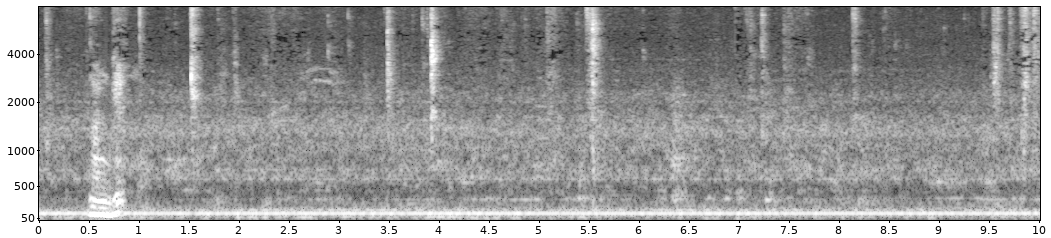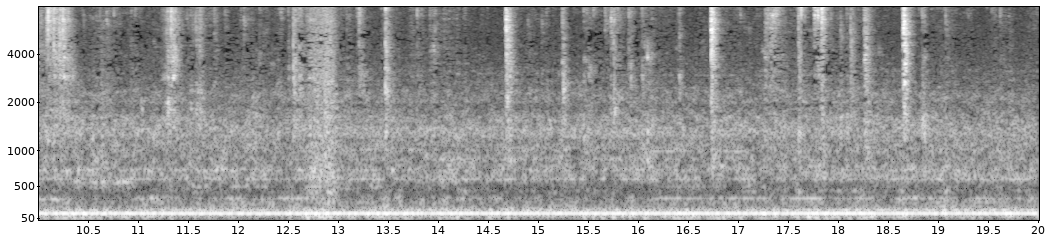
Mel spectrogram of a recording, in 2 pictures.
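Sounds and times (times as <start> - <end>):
squelchy chewing and smacks: 13.2 - 19.9.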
